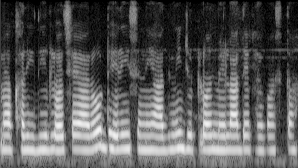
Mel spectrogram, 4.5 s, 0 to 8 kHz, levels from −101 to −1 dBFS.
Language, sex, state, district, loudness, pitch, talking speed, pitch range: Angika, female, Bihar, Bhagalpur, -15 LUFS, 220 Hz, 175 wpm, 215-225 Hz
